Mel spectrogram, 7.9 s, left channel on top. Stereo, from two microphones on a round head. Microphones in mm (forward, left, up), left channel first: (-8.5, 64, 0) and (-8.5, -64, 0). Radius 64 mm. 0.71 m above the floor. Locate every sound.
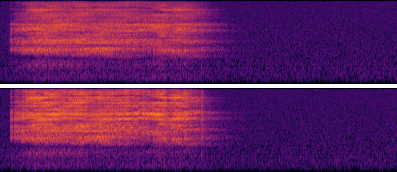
0.2 s cutlery clinking: 65° right (ahead or behind), 1.6 m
